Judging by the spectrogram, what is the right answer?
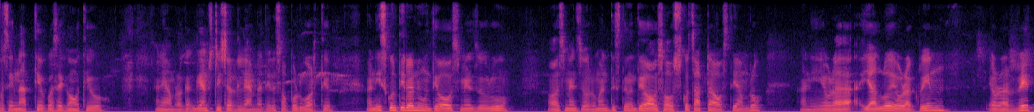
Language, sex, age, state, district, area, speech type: Nepali, male, 18-30, West Bengal, Kalimpong, rural, spontaneous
